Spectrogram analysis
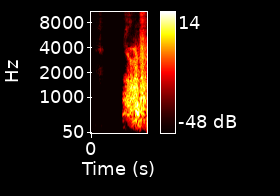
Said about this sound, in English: And I'm going to sneeze.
